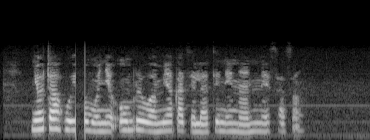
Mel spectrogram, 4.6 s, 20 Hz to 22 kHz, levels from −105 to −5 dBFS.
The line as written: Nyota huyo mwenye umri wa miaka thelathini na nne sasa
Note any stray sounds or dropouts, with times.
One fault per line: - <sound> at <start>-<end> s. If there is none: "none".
- dropout at 0.9-1.1 s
